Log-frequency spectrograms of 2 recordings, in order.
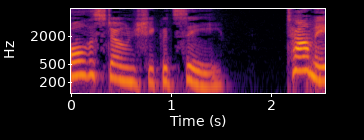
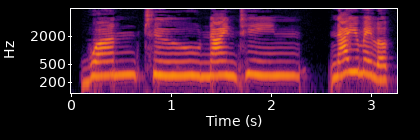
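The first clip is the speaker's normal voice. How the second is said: high, sing-song counting; playful counting; 6 semitones higher, slower than usual. A narrator's reading.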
